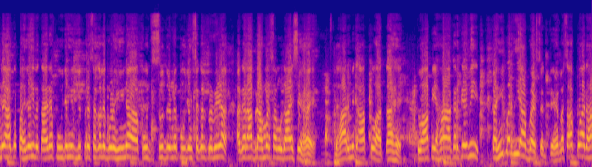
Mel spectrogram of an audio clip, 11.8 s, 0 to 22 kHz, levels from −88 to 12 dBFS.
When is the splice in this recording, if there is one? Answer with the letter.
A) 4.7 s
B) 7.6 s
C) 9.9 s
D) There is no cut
D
